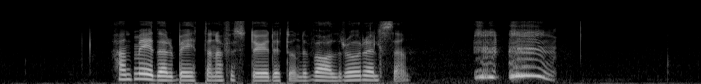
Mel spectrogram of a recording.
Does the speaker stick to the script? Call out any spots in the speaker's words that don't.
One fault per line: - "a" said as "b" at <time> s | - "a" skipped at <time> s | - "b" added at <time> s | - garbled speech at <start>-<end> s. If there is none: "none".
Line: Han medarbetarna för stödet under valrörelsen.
none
